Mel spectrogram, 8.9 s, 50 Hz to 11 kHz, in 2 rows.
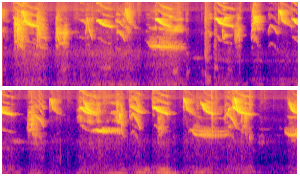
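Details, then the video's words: Thirty-day-old juvenile bar-winged prinia in a continuous twittering song of high, sharp descending notes mixed with lower steady whistles, delivered in quick irregular phrases. "burung ciblek kristal usia 30 hari sudah ngeriwik nembak nembak"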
